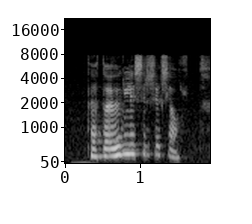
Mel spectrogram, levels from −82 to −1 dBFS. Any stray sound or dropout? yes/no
no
